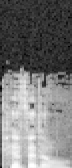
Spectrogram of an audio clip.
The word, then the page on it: pivotal: American English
